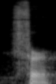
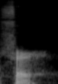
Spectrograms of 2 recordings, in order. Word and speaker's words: for: eating steak for dinner pronunciation fur fur for dinner the word is not stressed we pronounce it fur he's eating steak for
